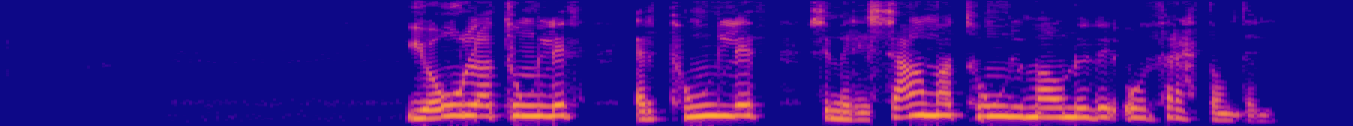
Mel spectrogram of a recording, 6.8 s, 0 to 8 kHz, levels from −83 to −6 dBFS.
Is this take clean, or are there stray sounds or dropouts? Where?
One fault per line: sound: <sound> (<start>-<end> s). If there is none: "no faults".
no faults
